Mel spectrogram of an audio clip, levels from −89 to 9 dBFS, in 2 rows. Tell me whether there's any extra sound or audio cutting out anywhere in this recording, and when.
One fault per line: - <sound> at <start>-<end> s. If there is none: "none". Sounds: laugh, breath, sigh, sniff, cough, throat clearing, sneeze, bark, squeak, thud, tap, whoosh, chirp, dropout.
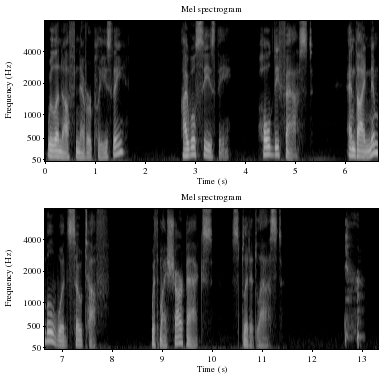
- cough at 12.6-13.1 s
